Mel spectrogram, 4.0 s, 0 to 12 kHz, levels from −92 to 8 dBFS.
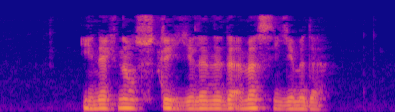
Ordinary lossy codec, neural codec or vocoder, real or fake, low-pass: MP3, 96 kbps; none; real; 7.2 kHz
